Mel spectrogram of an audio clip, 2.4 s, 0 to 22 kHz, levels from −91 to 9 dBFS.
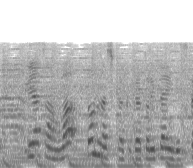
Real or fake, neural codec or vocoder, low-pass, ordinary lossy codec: real; none; none; none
